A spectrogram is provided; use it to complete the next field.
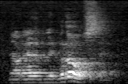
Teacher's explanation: You retain the voicelessness, you retain the plosive quality, but you lose the place of articulation. In American English, you keep the place of articulation alveolar, you keep the plosive quality, but you lose the voicelessness, giving continuous voicing between the vowels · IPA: [ˈnɑt̬ ˈoʊnli bət̬ ˈɔːlsoʊ]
